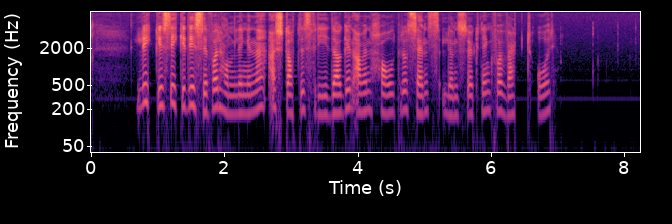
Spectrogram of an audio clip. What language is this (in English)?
Norwegian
